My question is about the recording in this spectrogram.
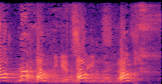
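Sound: dog barking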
